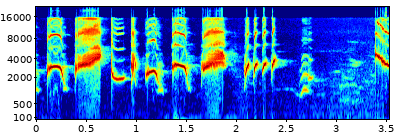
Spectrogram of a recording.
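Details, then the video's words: Asian pied starling in a mompa variation song, used to train and attract starlings. A burst of loud whistled and buzzy notes, a quick stutter of short chips, then a pause before another note. "Suara Jalak Suren Mompa Variasi AMPUH Buat Masteran & Pancingan Burung Jalak Agar Full Gacor Isian"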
